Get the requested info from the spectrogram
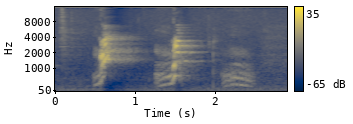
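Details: Five-week-old Coton de Tulear puppies from Hannah's litter, out of their kennel for the first time: three high, squeaky yips in quick succession, each bending up then down, with soft room noise behind.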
